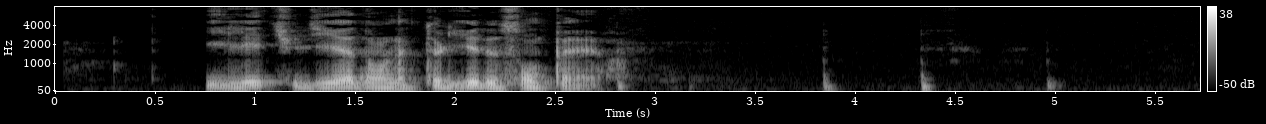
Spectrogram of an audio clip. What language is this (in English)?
French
